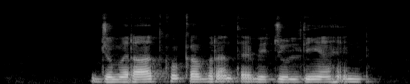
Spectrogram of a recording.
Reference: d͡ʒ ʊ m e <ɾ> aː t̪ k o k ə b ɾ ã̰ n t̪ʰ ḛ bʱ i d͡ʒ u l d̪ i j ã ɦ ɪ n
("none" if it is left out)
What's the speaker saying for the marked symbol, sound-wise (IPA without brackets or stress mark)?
ɾ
